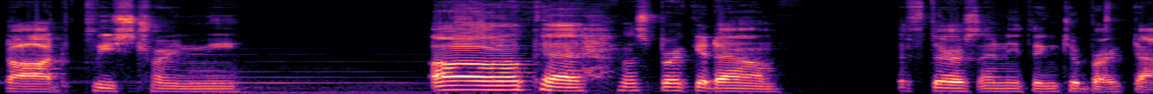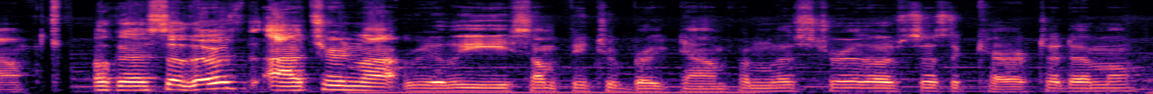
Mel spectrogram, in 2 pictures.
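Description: A man's voice: medium pitch, normal speed. Casual young man reacting, music behind. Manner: informal, slangy, enthusiastic. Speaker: gaming reaction video host.

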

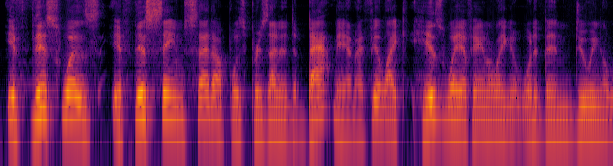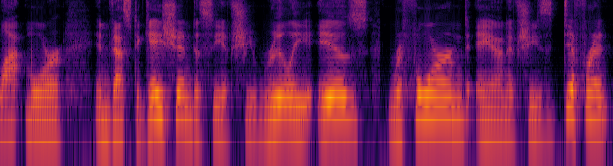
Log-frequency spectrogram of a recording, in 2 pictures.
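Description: A man in his thirties giving a casual review to camera as host of a video. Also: a little high. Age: 30s. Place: small home room, indoors.

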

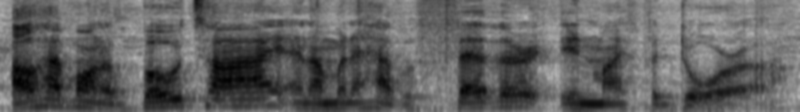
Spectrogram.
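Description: A young man making a prank phone call from a room at home, asking questions in a deadpan, mock-earnest way. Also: mid-range voice, moderate pace, soft background music. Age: young adult. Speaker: prank caller, video host. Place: small furnished room at home, indoors.

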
